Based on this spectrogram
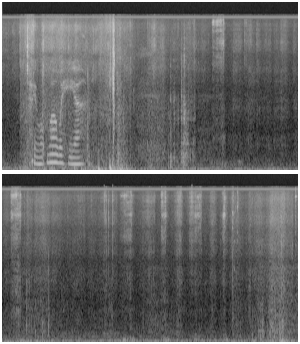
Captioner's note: snipping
